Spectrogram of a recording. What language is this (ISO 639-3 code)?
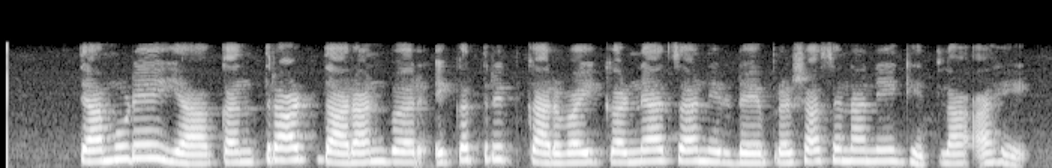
mar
